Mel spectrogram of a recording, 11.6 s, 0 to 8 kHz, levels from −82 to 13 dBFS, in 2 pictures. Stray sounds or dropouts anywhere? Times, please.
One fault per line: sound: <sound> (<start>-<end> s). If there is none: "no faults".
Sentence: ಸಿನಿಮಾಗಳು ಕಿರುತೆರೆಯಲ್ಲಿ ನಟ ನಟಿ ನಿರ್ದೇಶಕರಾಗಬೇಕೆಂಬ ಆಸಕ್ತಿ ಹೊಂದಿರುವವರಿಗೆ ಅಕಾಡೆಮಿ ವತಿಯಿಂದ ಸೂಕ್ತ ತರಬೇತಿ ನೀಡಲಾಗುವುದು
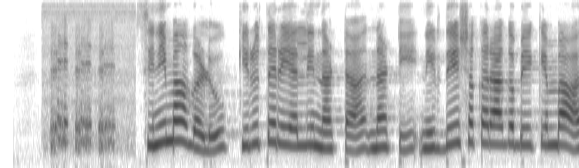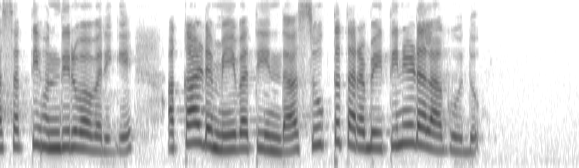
sound: laugh (0.5-1.2 s)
